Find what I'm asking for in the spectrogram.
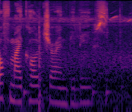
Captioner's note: birds chirping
